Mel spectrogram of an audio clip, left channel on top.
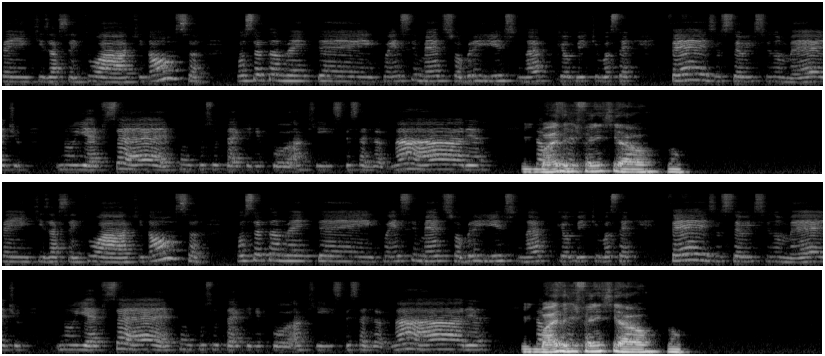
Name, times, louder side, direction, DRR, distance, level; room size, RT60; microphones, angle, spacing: voice 1, 0.0-2.1 2.4-8.4 8.8-13.1 13.5-14.0, left 1 dB, 5° right, 2.0 m, -33 dB
voice 2, 13.4-15.0, right 4 dB, 40° right, 0.4 m, -18 dB
16.5 x 6.8 x 2.2 m
head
